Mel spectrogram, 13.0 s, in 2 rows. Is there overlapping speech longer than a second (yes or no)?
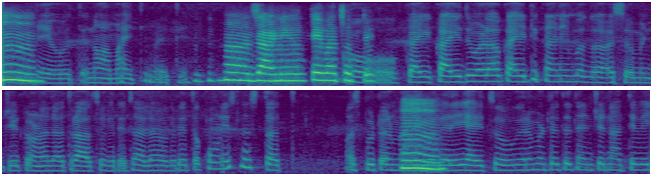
no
